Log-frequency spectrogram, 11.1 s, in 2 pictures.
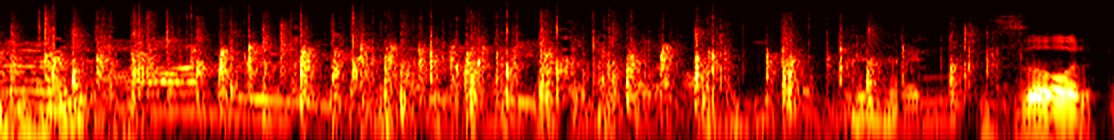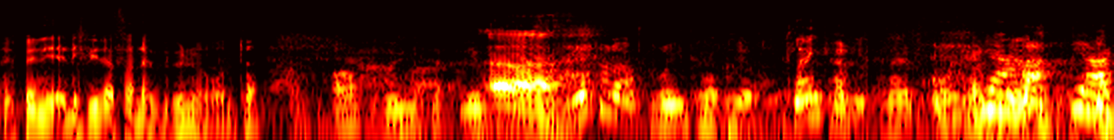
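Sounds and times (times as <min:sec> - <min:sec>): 
people cheering: 0:00.0 - 0:04.8
audience applause: 0:00.0 - 0:05.2
speech: 0:05.1 - 0:11.1.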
